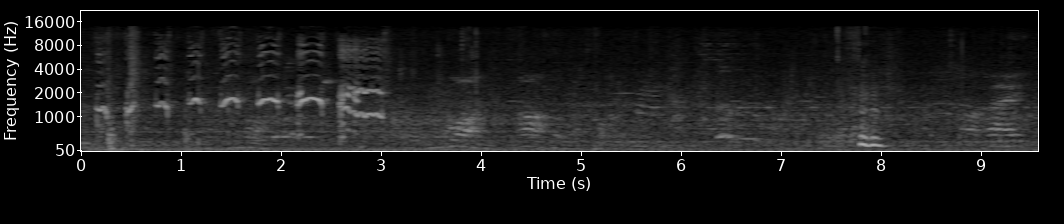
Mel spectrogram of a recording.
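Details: Chilli and Ron's litter of puppies whining in a quick run of about six arched, high-pitched squeaks over the first three seconds, then quieter murmurs, a low voice and a few soft whimpers.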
